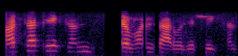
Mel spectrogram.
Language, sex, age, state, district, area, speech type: Maithili, female, 18-30, Bihar, Purnia, rural, conversation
